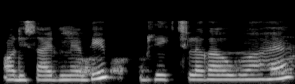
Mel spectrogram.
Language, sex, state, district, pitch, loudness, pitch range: Hindi, female, Bihar, Bhagalpur, 220 Hz, -21 LUFS, 210-225 Hz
